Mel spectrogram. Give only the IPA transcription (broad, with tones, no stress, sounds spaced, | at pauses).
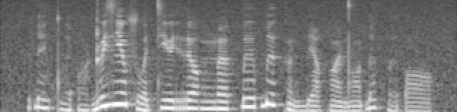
ɗ e̤˧ tʷ ɛ̤˩ ʔ ɔ̤˩ ɖ ʉ˥ zʲ ɛ̃˥ sʷ œ˩ tʲ ʉ˧ rʲ ɔ˧ ŋ͡m œ˧ k͡p ɨ˥ ɓ ɨ˥ k ə̃˩ ɡ͡b e˩ qʷ ẽ˩ d̪ ɔ̃˩ ɗ ə̤˥ k͡p ə̤˩ ʔ ɔ˩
